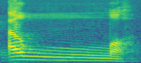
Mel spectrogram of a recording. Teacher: Saya ingin mengingatkan, ketika kita melafalkan huruf lam pada lafzul jalalah atau lafaz Allah, maka huruf lam harus terdengar suaranya menebal dengan cara menutupkan bagian lisan ke langit-langit.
